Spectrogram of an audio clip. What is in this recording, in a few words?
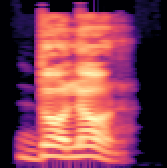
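"DOLOR", Spanish; mekanta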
